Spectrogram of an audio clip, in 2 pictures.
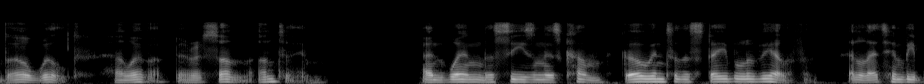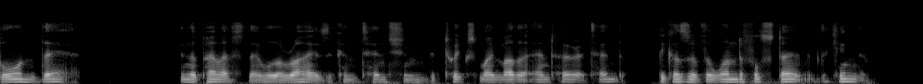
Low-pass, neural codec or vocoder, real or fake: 7.2 kHz; codec, 24 kHz, 1.2 kbps, DualCodec; fake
